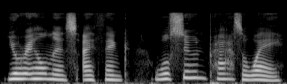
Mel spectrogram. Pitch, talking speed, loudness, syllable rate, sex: 235 Hz, 165 wpm, -18 LUFS, 4.0 syllables/s, female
